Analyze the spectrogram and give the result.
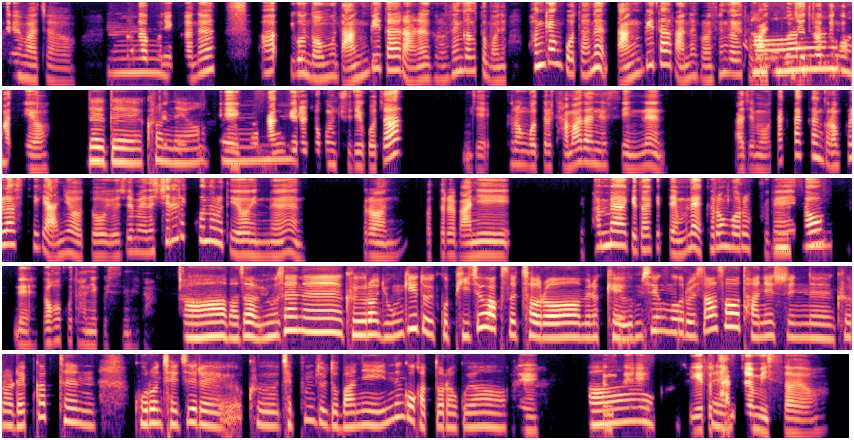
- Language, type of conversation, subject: Korean, podcast, 플라스틱 사용을 현실적으로 줄일 수 있는 방법은 무엇인가요?
- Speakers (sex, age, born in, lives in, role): female, 45-49, South Korea, United States, host; female, 50-54, South Korea, United States, guest
- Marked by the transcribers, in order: teeth sucking; other background noise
